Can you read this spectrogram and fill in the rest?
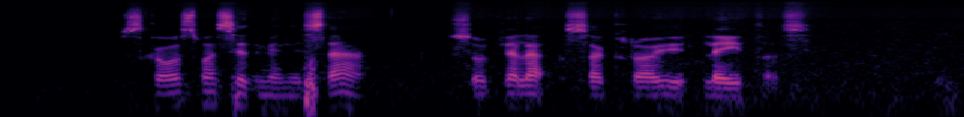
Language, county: Lithuanian, Vilnius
